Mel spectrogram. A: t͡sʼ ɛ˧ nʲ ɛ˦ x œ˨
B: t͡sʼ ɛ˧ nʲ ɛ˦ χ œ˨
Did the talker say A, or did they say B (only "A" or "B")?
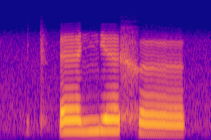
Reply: A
